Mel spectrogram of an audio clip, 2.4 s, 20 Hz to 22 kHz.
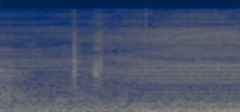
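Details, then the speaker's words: Electric fuel pump on an OS Sirius 7 FR7-420 radial engine converted to gasoline with CH Ignitions CDI, 20:1 mixture, driven via a servo simulator: a steady, thin electric buzz holds even with no stutter; pump running normally. "you can hear there the pump it's running"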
